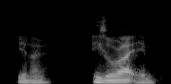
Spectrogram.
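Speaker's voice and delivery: ordinary talk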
